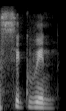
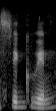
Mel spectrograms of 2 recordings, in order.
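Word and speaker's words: Cygwin: Server Unix box so I have installed a sequin application sequin so let me type it here segment this is how we pronounce it so you can install it on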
